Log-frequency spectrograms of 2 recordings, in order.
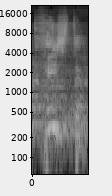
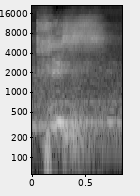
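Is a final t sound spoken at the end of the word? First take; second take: yes; no. First: The word ends with an audible t sound. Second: The word ends without any t sound. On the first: It names the religious figure, not the speaker. "Il faut mettre le T" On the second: It names the speaker himself. "C H R I S"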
